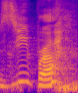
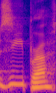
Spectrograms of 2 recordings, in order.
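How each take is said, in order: First: It is said with an American pronunciation. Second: It is said with a British pronunciation.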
